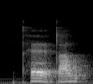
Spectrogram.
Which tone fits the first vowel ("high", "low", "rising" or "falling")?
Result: falling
